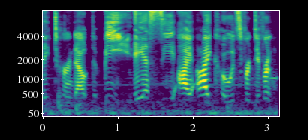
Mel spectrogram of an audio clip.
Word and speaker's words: ASCII: ASCII codes for different letters of the alphabet. For those of you who don't know, ASCII codes, or ASCII codes as it's properly pronounced, ASCII, The cringe is so real in that one.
